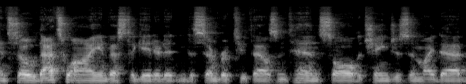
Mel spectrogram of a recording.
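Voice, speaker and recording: Talking at a fairly quick pace with hardly any pauses, a man uses a very deep, low voice and monotone, flat intonation. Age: 60s. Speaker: foot surgeon promoting a health product. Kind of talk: interview. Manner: halting, repetitive.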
